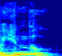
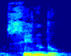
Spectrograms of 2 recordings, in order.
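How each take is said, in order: First: The word begins with an H sound. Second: The word begins with an S sound. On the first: This is how foreigners pronounced the name. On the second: This is the local name of the river.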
